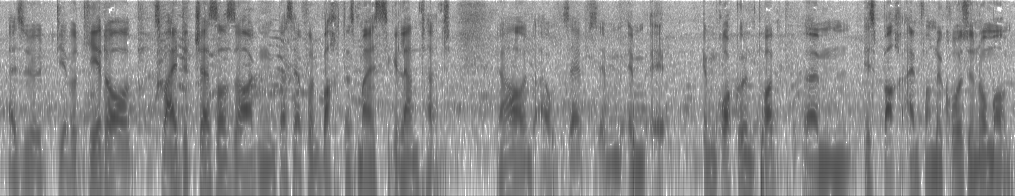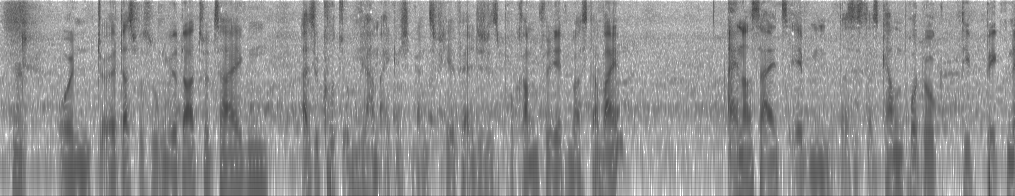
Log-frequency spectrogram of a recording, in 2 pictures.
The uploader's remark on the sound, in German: LIVE aus unserem mobilen Podcast Studio von der Modell-Hobby-Spiel auf der Messe Leipzig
